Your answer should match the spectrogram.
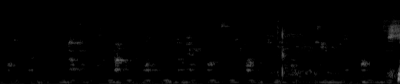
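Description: Near silence: faint, irregular small clicks and ticks over a low steady hum.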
